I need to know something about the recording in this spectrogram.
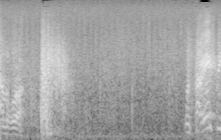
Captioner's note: shot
